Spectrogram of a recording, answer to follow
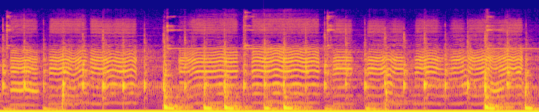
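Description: South Indian wedding music: a buzzy, wavering nadaswaram melody with ornamented pitch bends over quick, repeated thavil drum strokes.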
